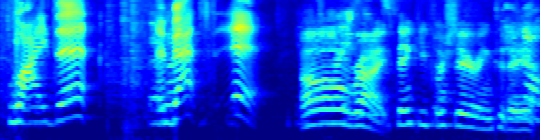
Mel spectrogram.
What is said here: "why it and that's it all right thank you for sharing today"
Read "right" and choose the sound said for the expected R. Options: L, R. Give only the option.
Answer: R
